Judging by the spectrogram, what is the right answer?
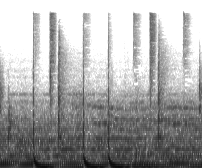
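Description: Electronic dance music with a steady beat: deep kick drums that drop in pitch, about two a second, under crisp hi-hats and a sustained bass.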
